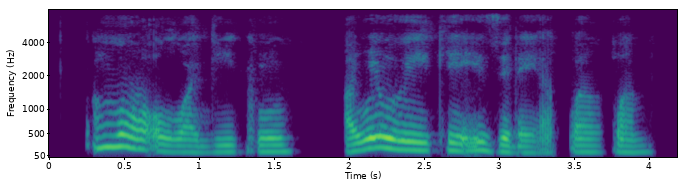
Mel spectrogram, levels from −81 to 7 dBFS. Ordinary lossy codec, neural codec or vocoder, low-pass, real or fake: none; codec, 16 kHz, 1.1 kbps, Voila-Tokenizer; 7.2 kHz; fake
